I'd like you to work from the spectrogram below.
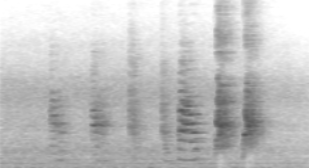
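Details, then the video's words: Two-year-old male Quaker parrot kept as a pet, imitating the 'do-do-do' music of 'If You're Happy and You Know It'. Seven harsh syllables come in quick succession, growing louder toward the end, over a running fan. "the Quaker Parrot sings 'Happy And You Know It'"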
